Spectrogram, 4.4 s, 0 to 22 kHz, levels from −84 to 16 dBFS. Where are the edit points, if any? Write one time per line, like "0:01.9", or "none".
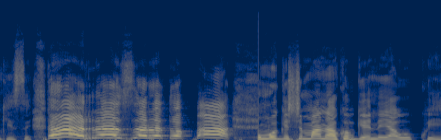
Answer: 0:02.4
